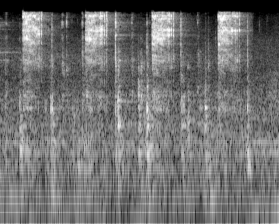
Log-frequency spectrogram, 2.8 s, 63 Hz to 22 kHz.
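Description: Bolt with a nylon lock nut being tightened down on a Demco Hijacker Autoslide fifth-wheel hitch on a 2021 Chevrolet, giving repeated bursts of ratcheting clicks from a wrench, about four strokes, close and fairly clear.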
